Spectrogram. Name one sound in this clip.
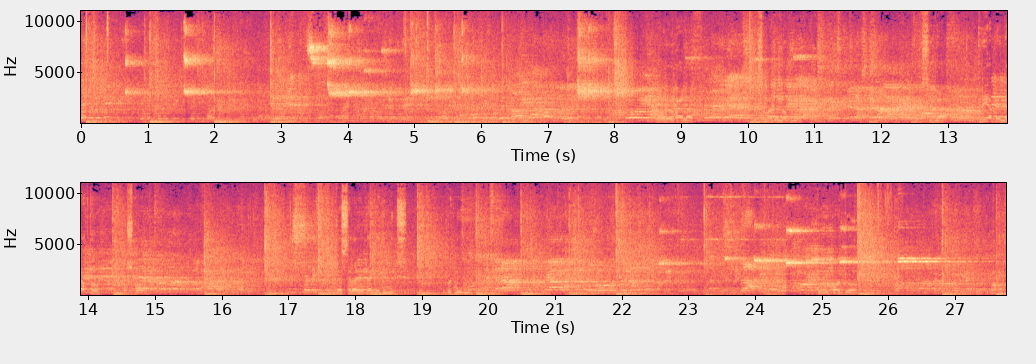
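Men call out to each other across a large echoing hall.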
